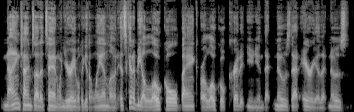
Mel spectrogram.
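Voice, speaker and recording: A man with a fairly low voice hosts a live radio show, talking through home loans in a relaxed and joking way. He restarts his sentences often. His voice sounds close and dry in the studio. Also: fairly quick, dry recording. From United States. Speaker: radio show host, mortgage lender. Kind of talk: casual radio talk. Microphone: studio microphone.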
